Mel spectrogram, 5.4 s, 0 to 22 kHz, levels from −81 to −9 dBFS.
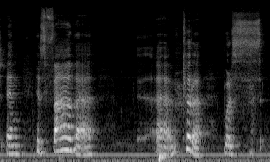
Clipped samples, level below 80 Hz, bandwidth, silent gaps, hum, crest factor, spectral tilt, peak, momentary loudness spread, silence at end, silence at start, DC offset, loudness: under 0.1%; -44 dBFS; 19 kHz; none; none; 20 dB; -5.5 dB/octave; -8 dBFS; 23 LU; 0 s; 0 s; under 0.1%; -27 LUFS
